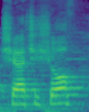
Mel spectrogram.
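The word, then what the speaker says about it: Cherchesov: So Stanislav, how do you pronounce that second name? Cherchishov.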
